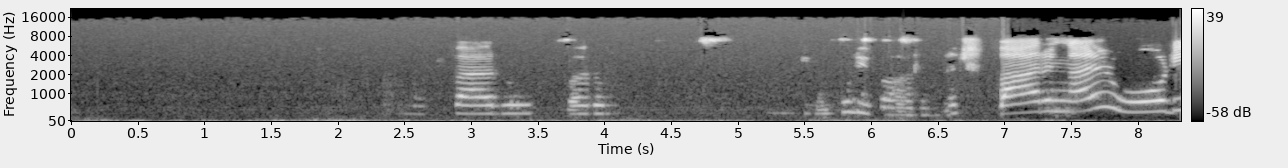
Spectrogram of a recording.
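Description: A child's voice chanting a Tamil rhyme in short phrases, heard over a video call. The first three seconds or so are quiet except for a low hum.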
